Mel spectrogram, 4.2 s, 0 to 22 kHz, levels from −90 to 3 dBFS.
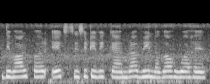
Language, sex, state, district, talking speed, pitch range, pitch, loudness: Hindi, female, Uttar Pradesh, Lucknow, 130 wpm, 245-260 Hz, 255 Hz, -13 LUFS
